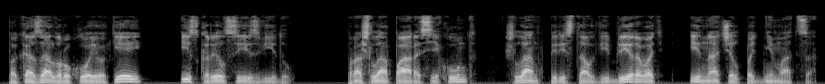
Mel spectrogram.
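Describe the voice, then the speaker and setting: A man reads an audiobook in steady, measured scripted narration. His voice is very deep and recorded dry and close. The delivery stays even and unhurried. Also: dry recording.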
